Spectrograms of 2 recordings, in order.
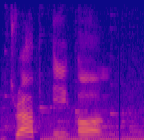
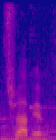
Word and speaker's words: Drapion: Rapping was including a segment featuring commonly mispronounced Pokemon names in 2025 Pokemon World Championships, where the pronunciation of the name was given as Trap-E-On. That was correct, Trapion.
